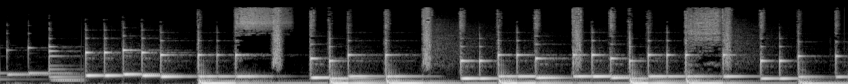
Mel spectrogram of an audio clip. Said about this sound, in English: Can you identify the ringtone version of this famous country song? Let's find out.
